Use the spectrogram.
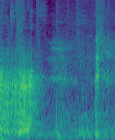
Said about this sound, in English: That is a loud fart to get from there to there.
